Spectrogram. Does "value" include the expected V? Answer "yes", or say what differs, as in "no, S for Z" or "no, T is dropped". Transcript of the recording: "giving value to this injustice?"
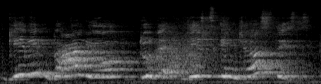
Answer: no, B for V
